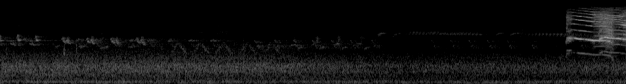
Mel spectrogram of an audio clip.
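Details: Blue jays, three to five birds, in a territorial battle in a yard tree: faint rapid chirping notes and a thin whistle, then an abrupt loud, grating squawk cuts in at the end.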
